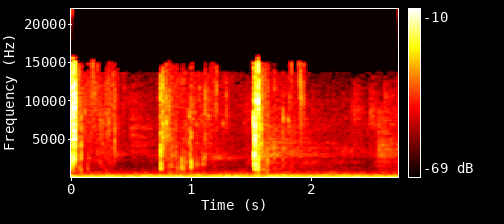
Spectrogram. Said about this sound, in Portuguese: Parece que alguma coisa aconteceu, tem sangue aqui. Ele vai pisando assim e indo na direção da porta.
